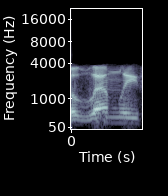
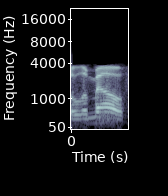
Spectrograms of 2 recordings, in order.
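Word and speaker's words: Laemmle: It opens tomorrow in Los Angeles at the Lemley Theater, or the Lamel Theater, depending on which way you like to pronounce it.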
